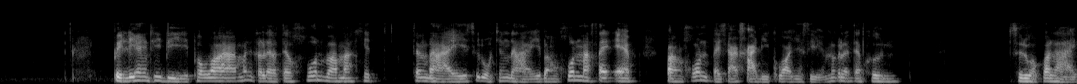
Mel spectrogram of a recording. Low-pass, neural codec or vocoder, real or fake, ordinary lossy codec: 7.2 kHz; codec, 24 kHz, 3 kbps, HILCodec; fake; none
